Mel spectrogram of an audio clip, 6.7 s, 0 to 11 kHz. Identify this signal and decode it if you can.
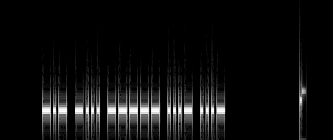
Morse code, heard as a keyed tone, about 22 wpm, 700 Hz. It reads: KB0VV
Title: USA Call Signs - 5 Characters - 2x Character Spacing - 22wpm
